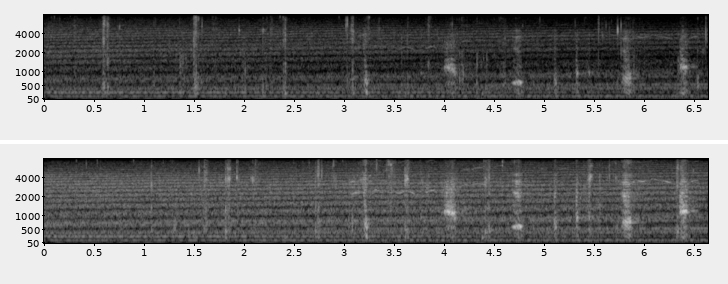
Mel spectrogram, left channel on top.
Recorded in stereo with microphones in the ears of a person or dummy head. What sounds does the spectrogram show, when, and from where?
0.0 s a drone: 35° right (ahead or behind); by 6.7 s 60° right (ahead or behind)
3.0 s a cough: 60° right (ahead or behind)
